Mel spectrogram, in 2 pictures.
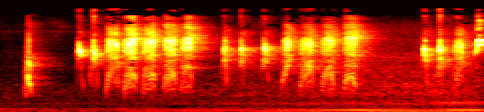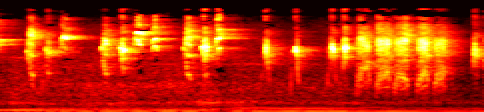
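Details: Long-tailed shrike singing a varied, mimicking song that includes cat and chicken sounds, used for training songbirds: dense bursts of harsh, scratchy notes mixed with sharp clicks and chatters, broken by short gaps, over faint low background noise.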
